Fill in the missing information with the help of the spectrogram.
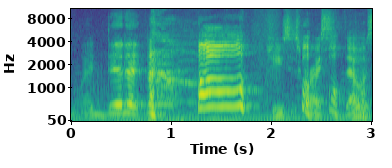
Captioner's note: laughs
